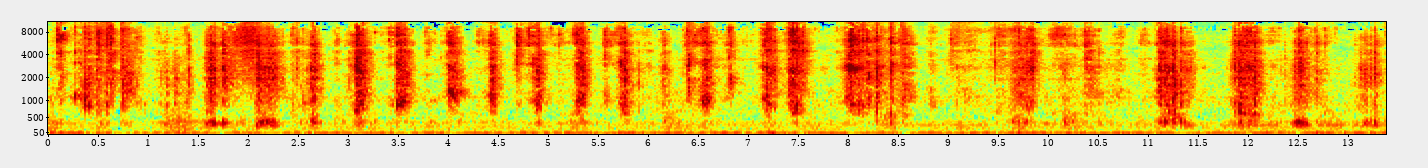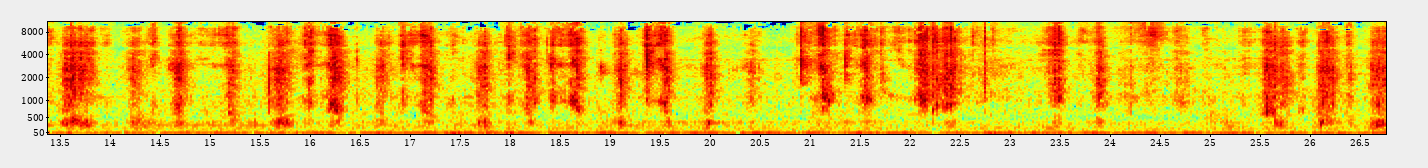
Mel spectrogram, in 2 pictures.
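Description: Close-up crunching of frozen ice chunks being bitten and chewed: many sharp, irregular crunches, over a steady low hum.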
